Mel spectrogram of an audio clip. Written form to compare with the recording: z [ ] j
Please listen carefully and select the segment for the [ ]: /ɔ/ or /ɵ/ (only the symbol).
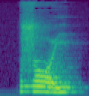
ɔ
